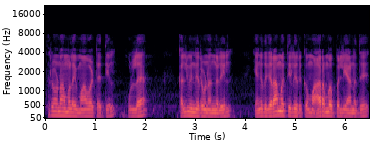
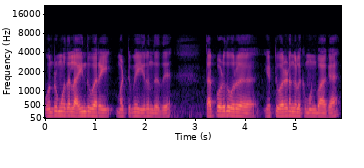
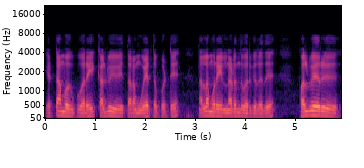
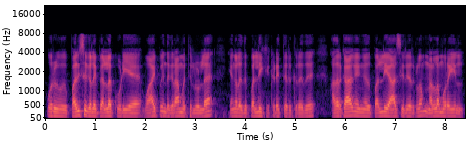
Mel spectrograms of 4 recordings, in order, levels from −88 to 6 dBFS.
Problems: none marked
